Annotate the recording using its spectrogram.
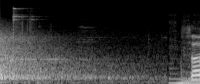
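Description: Fading tail of a loud gunshot-like blast, a noisy rush that dies away over about a second and a half. A low music beat comes in near the end.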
